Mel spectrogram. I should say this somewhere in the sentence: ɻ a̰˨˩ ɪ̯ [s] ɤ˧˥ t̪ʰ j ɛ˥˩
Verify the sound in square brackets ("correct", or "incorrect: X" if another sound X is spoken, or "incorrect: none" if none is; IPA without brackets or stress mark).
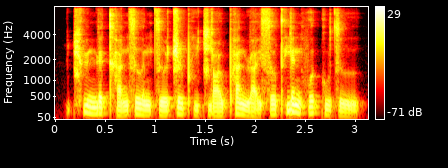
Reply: correct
